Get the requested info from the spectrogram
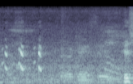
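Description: High-pitched stifled giggling: a quick run of short, squeaky notes, each falling in pitch, that trails off about half a second in, followed by faint murmuring voices.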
